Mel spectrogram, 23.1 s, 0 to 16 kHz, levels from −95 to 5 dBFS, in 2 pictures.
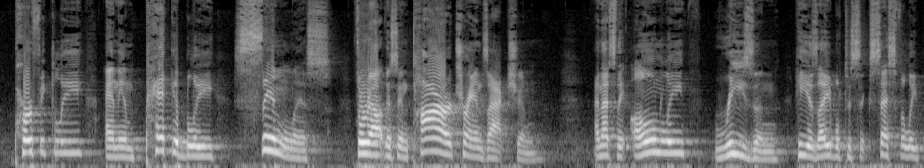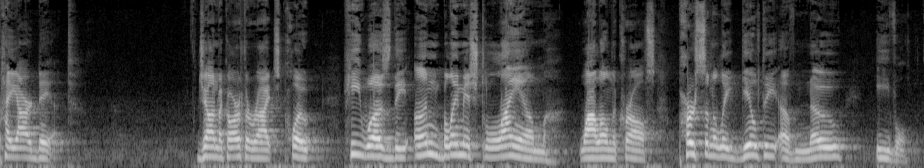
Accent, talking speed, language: American, 100 wpm, English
